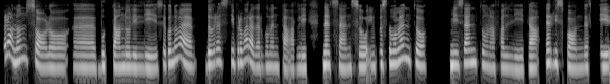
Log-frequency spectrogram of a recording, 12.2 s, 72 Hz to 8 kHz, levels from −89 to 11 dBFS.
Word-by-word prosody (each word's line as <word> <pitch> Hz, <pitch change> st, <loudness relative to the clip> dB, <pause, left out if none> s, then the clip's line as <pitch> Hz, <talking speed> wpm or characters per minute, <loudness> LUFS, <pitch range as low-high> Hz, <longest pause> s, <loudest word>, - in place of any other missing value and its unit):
Però 370 Hz, +4 st, +4 dB
non 275 Hz, +5 st, +2 dB
solo, 185 Hz, -8 st, 0 dB
uhm, 185 Hz, -1 st, -1 dB
buttandoli 190 Hz, -1 st, +1 dB
lì. 180 Hz, -1 st, 0 dB
Secondo 230 Hz, -, +1 dB
me, 225 Hz, -, +1 dB, 0.2 s
dovresti 230 Hz, +4 st, -1 dB
provare 240 Hz, +5 st, +1 dB
ad 210 Hz, -5 st, +1 dB
argomentarli, 185 Hz, -2 st, -3 dB, 0.3 s
nel 215 Hz, 0 st, +6 dB
senso: 185 Hz, 0 st, -1 dB
"In 200 Hz, -1 st, -5 dB
questo 225 Hz, +1 st, 0 dB
momento 240 Hz, -4 st, +2 dB, 0.5 s
mi 215 Hz, 0 st, +6 dB
sento 235 Hz, +1 st, +1 dB
una 190 Hz, -2 st, -4 dB
fallita." 180 Hz, -1 st, -1 dB
E 235 Hz, -, +5 dB
risponderti: 190 Hz, -3 st, -1 dB
195 Hz, 115 wpm, -22 LUFS, 185-230 Hz, 0.5 s, nel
